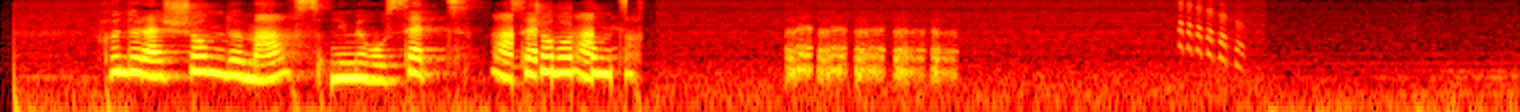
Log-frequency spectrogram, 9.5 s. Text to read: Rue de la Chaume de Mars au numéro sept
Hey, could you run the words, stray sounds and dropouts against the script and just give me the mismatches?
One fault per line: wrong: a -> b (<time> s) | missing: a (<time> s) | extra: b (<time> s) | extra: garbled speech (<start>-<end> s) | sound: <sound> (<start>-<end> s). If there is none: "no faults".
missing: au (2.0 s)
extra: garbled speech (3.1-4.0 s)
sound: laugh (4.9-6.0 s)
sound: chirp (7.4-7.9 s)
